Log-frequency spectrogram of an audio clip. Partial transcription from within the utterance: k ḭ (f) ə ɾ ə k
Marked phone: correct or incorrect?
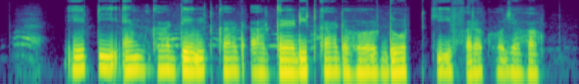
correct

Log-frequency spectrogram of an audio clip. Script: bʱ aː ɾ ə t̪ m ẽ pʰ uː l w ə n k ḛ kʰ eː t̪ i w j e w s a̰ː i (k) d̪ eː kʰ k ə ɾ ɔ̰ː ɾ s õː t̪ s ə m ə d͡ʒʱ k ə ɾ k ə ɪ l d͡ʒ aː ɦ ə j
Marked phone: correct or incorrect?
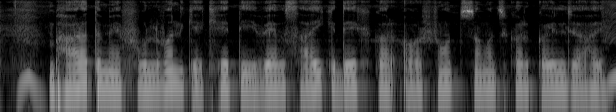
correct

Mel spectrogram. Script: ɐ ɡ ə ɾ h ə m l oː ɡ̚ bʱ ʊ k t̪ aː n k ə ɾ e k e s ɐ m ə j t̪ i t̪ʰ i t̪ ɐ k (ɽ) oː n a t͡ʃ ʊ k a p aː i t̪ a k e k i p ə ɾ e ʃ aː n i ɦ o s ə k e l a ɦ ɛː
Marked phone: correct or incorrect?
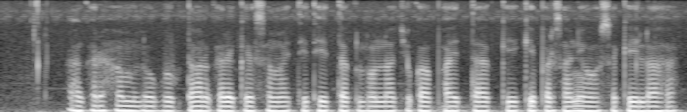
incorrect: l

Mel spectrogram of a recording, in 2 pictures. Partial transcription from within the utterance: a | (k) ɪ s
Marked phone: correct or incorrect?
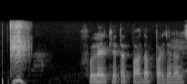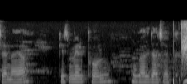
correct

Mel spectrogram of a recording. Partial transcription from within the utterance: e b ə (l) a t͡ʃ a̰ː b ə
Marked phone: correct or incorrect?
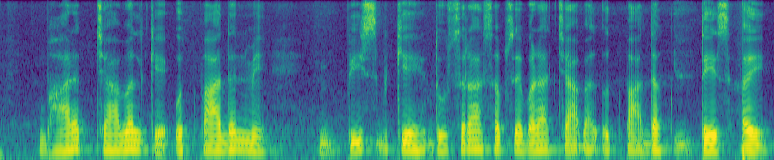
incorrect: ɽ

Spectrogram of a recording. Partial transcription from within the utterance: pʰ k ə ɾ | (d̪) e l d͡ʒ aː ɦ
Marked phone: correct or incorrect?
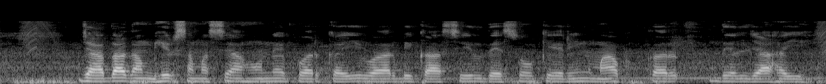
correct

